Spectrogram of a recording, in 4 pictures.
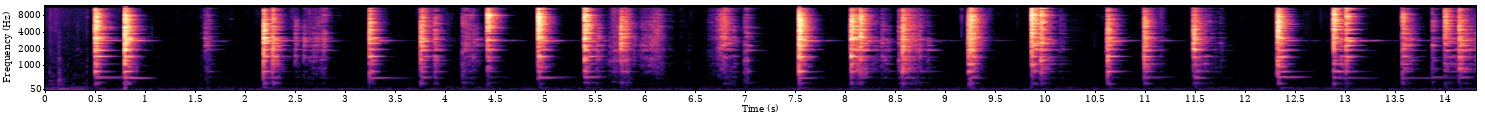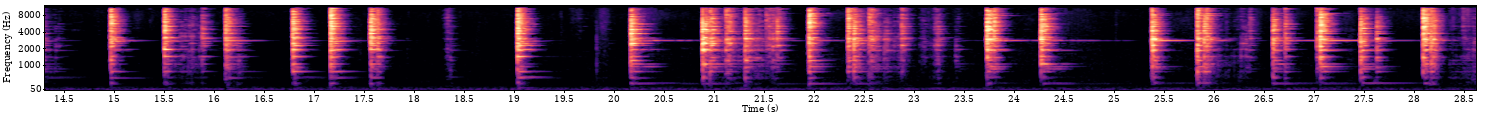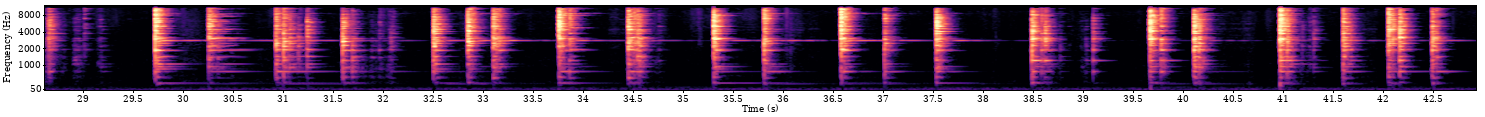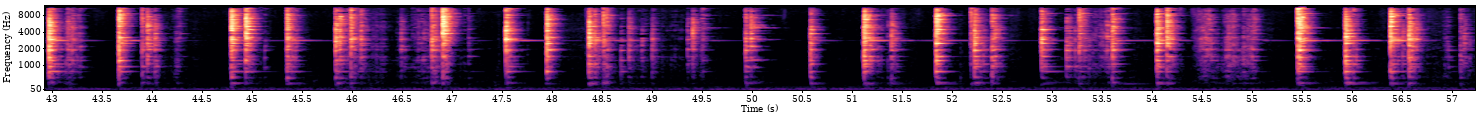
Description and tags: big crowbar vs little crowbar
A big crowbar hitting a little crowbar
